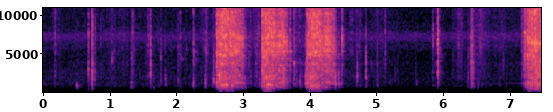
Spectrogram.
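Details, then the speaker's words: Partner 351 two-stroke chainsaw, previously stalling off choke, after carburettor disassembly and adjustment with idle raised: fires and revs in short throttle blips, picking up cleanly without bogging; engine running normally. "Так, ну, з мотором вроді все працює."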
